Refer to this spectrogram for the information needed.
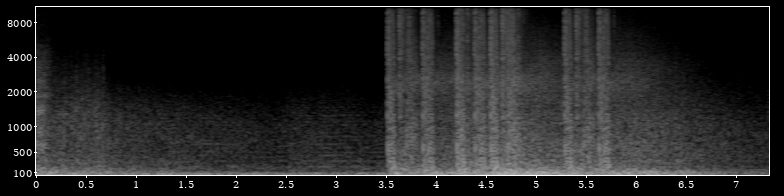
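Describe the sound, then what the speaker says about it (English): Gunfire in the video game RVs at War, rapid volleys of loud cracking shots firing in dense bursts after a quieter rumbling stretch, heavy and close. "Now that it's moving, everybody is shooting it."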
